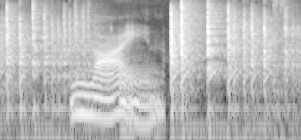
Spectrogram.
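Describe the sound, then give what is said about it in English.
Hit dice are rolled during a game's short rest, clattering and rattling across a hard surface in a quick burst of small clicks, with a short wavering tone partway through, then more scattered tapping as they settle. “So we'll roll our hit dice and get our health back.”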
